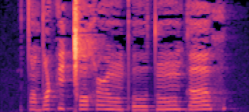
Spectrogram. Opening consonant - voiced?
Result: no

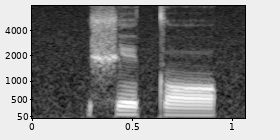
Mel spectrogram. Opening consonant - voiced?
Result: no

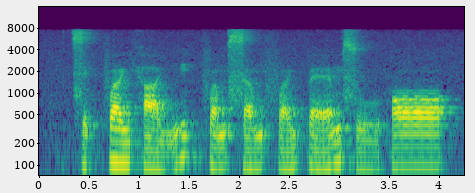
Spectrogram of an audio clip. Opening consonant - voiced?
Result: no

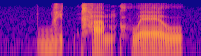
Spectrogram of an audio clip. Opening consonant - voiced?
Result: yes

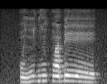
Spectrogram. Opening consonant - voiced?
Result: no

